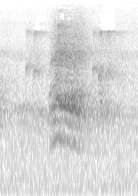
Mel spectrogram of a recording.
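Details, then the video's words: A crow gives an alert call, one harsh, hoarse caw about a third of a second long against a quiet background, while a squirrel rests on the ground; the squirrel then runs away. "Crow alert sounds"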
